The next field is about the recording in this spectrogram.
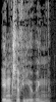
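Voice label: "interviewing", British English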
